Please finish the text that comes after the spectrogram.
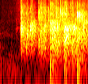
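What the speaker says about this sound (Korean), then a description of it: "여러분 박수로서 인사드리겠습니다" A crowd at a Gyeonggi Province disability welfare forum breaks into applause after a short quiet moment, steady dense clapping sustained to the end.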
